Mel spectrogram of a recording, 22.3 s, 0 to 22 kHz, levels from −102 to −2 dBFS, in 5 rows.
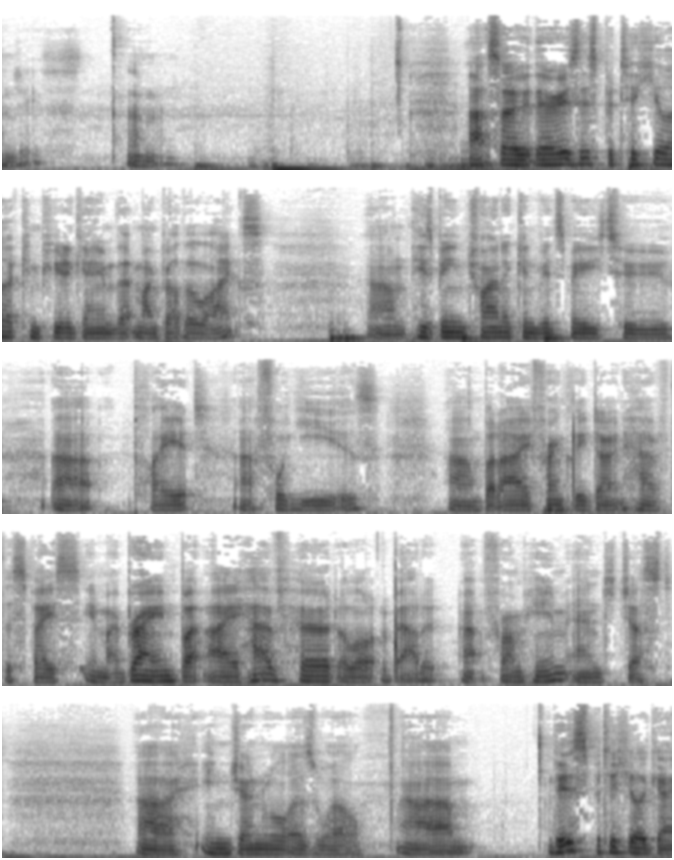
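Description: Two loud pops, at 12.74–12.76 s and 16.02–16.04 s, spike roughly 20 dB above the audio, which continues underneath; likely a voltage transient from a plug, switch or static.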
